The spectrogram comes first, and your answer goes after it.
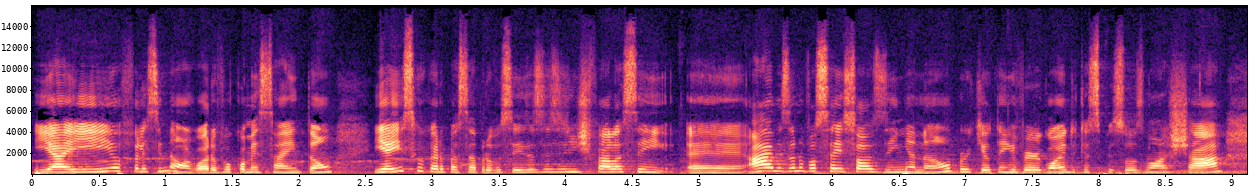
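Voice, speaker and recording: Over music in the background, a woman speaks at a very fast pace with hardly any pauses. Her pitch is fairly high, with ordinary variation. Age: 20s. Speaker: businesswoman. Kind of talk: motivational talk.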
